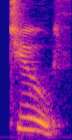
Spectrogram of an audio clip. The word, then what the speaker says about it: tooth: Tooth, tooth. Et là, c'est important le TH. Hein? Tooth, tooth. Comme je disais la semaine dernière, pour ceux qui l'ont écouté, le TH, il faut vraiment le pratiquer.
